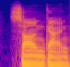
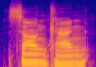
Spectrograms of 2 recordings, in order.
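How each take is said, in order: First: The second word starts with a G sound. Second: The second word starts with a K sound. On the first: The speaker calls it right. "is supposed to be G A N G" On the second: The speaker calls it wrong. "the K A N G"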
